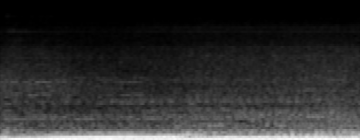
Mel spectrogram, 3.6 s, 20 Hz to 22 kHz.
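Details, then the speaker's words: Cessna 172 after a carburetor install and oil change, warmed up from a normal cold start: deep, steady drone held at 1700 rpm during the run-up with no miss or surging. Everything is running good. "everything's running good"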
